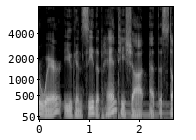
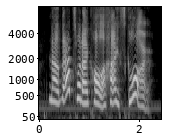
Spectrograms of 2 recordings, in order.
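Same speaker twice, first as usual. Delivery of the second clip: put-on squeaky diva voice; 8 dB louder than usual. Retelling a line blurted out toward the camera, in a squeaky diva voice. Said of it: "in the squeaky diva voice".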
